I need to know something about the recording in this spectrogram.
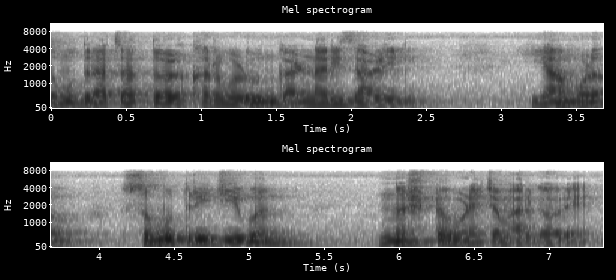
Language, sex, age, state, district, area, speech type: Marathi, male, 30-45, Maharashtra, Ratnagiri, urban, spontaneous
